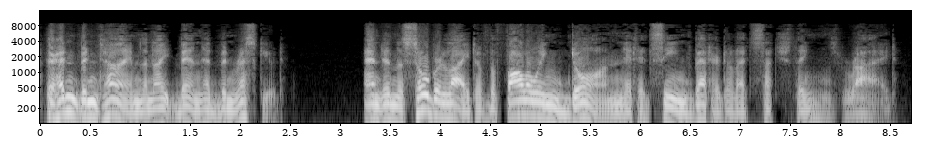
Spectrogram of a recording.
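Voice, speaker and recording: Male narrator for fiction audiobook: animated intonation, unhurried pace, dry close sound. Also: fairly low pitch, creaky, no room sound, poor audio. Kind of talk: expressive scripted fiction narration.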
